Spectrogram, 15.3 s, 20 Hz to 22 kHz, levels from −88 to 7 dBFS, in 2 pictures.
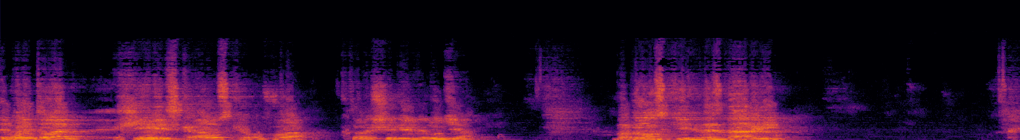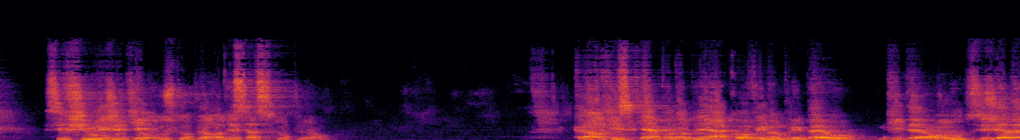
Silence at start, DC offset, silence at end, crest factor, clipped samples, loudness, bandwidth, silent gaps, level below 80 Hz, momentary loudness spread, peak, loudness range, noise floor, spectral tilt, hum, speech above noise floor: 0 s; under 0.1%; 0 s; 20 dB; under 0.1%; -21 LUFS; 16.5 kHz; none; -56 dBFS; 17 LU; -4 dBFS; 4 LU; -66 dBFS; -3.5 dB/octave; none; 44 dB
